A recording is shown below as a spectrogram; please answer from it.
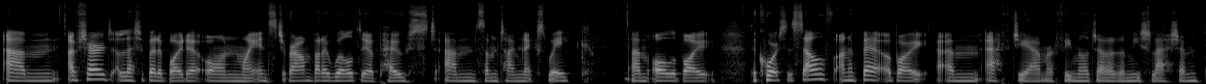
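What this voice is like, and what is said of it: Husky, slightly hoarse voice. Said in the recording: “my voice sounds a bit different here ... I've had a bit of a mild cold ... I've got a bit of a husky voice, so if I sound different to what I normally sound like”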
